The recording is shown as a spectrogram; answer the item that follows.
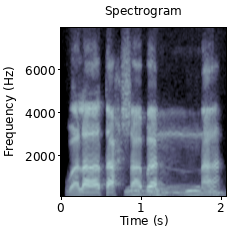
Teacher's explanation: nunnya dibaca mendengung nun tasdid, dibaca runah atau mendengung ditahan 2 harokat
